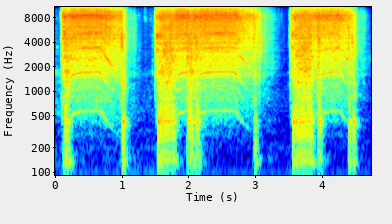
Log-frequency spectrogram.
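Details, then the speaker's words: Traxxas Revo 3.3 nitro RC car, indoors: three short pull-start bursts never catch, fuel smell suggests it's trying to burn; owner suspects it needs glow heat. "I think we are gonna need a bit of a heat on it I can smell the fuel you know I can smell it trying to burn so he's trying to burn"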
